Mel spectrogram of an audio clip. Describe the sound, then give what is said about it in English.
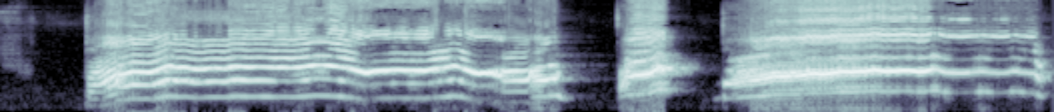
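A person loudly imitates the morning squawking of a bird from their flock, a honking, goose-like squawk in three harsh, sustained bursts, the first long, then a short one and another long one, with no spoken words. “I'm going to do an impression. I hope this isn't too loud on the microphone, but this is what Meatbutt sounds like”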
